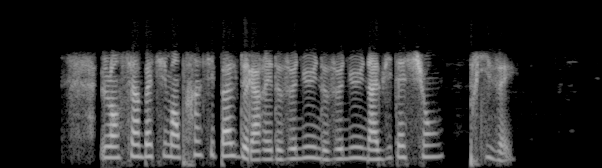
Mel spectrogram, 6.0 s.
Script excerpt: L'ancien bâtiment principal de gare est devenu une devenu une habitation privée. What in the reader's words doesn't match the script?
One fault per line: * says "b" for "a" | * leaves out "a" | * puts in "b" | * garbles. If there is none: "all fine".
all fine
